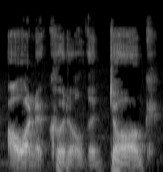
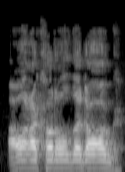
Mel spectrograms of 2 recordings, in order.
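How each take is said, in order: First: Much lower and softer, deliberately deep; deep serious voice. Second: Said in the usual way. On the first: Shown as a demonstration. Correcting himself after squealing, low and deep. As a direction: drop to a low, grave tone for "I wanna cuddle the dog". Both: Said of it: "That's how I should have said it".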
